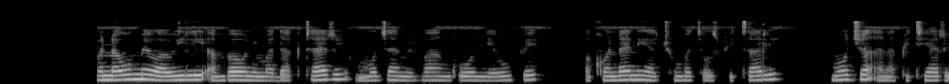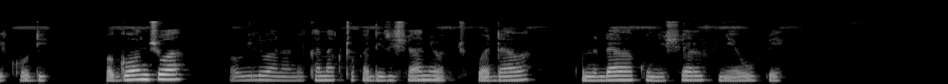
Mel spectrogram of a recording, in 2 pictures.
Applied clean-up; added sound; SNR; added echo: none; none; none; none.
